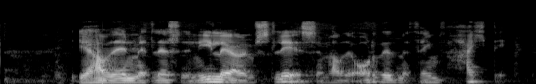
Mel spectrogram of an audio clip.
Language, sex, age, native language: Icelandic, male, 20-29, Icelandic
